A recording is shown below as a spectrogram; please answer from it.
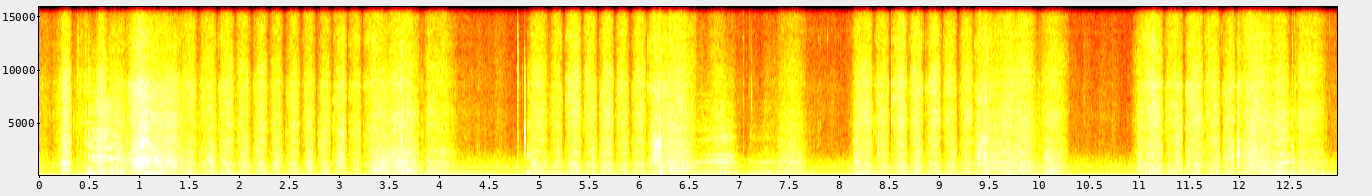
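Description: Schrade SCHF37 survival knife cutting with quick back-and-forth sawing strokes, in several bursts separated by short pauses.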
